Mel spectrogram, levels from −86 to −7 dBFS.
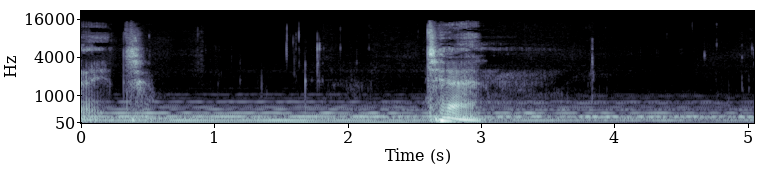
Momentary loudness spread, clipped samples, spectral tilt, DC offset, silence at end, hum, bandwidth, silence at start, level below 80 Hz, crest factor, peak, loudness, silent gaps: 17 LU; under 0.1%; -4.5 dB/octave; under 0.1%; 0 s; none; 16 kHz; 0 s; -44 dBFS; 22 dB; -6 dBFS; -27 LUFS; none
